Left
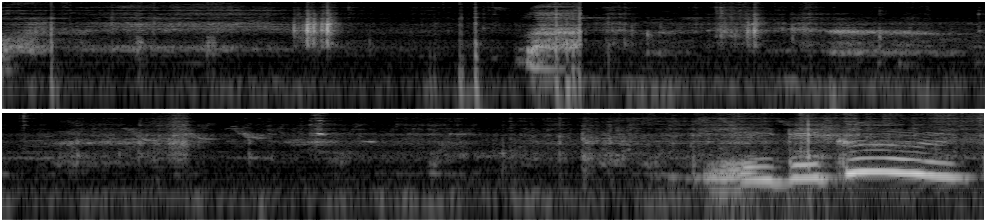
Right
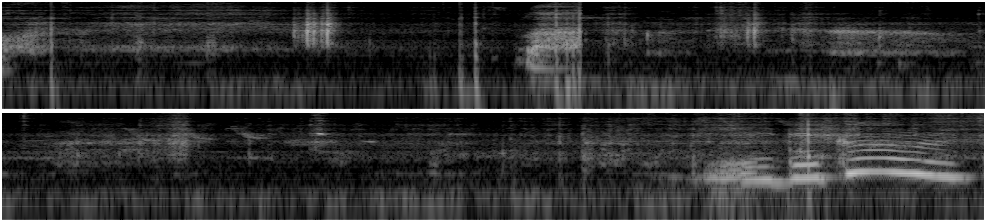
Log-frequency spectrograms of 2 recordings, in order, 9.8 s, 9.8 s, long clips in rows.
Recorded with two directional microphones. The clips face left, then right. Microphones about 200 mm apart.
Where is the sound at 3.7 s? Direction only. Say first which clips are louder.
Even; 25° left (ahead or behind).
